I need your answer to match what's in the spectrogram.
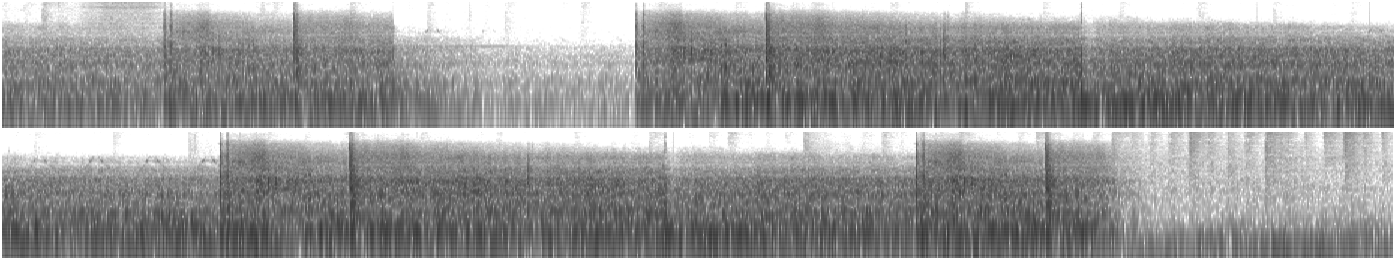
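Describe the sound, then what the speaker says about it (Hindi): Heavy, rumbling blasts from missile strikes on Kyiv roar continuously with sudden loud surges and sharp cracks, then drop away briefly before the din resumes. "कई इलाकों में सुनाई दिए हैं तेज धमाके"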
